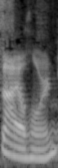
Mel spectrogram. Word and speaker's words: Niall Horan: It's Niall Horan.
